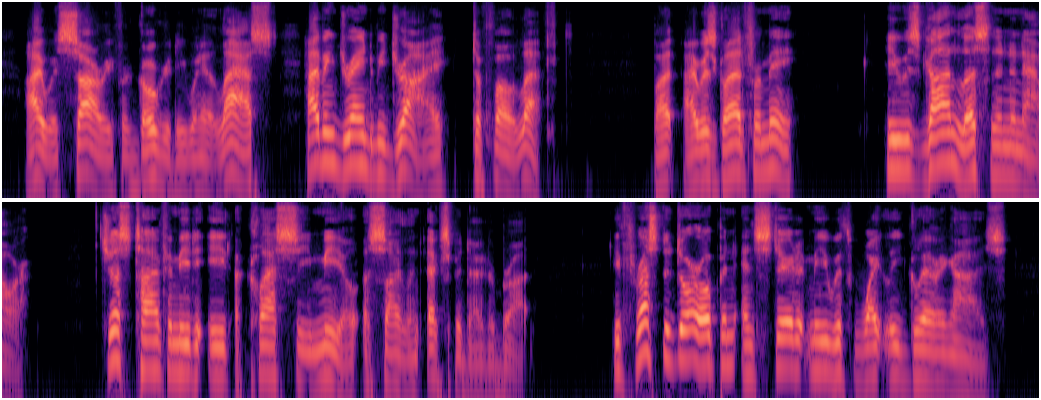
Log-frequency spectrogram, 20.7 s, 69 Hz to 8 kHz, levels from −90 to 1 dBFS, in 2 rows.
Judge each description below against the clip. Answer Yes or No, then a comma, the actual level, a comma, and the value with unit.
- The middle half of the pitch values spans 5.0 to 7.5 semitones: Yes, average, 5.3 semitones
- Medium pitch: No, low, 125 Hz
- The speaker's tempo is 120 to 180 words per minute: Yes, average, 155 wpm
